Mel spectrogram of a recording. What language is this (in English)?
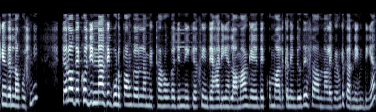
Punjabi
